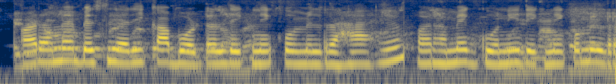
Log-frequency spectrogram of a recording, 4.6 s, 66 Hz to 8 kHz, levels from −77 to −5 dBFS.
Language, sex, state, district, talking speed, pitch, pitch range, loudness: Hindi, female, Gujarat, Valsad, 220 wpm, 220 Hz, 215-235 Hz, -16 LUFS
